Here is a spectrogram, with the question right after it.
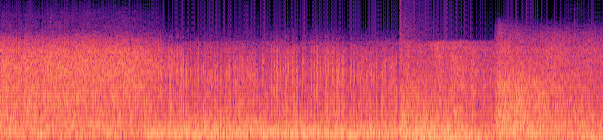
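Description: Naval guns on U.S. destroyers fire in battle, a dense roar of repeated heavy blasts and rumbling booms, loud and continuous, with a sharper report near the three-second mark.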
